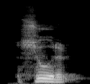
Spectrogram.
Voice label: "sur", crespinese

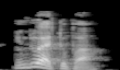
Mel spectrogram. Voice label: "terre", vocabolario dialettale crespinese

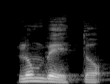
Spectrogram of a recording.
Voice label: "lombetto", crespinese, vocabolario dialettale

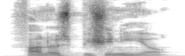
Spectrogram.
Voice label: "spicinio", crespinese

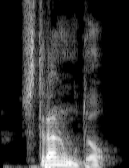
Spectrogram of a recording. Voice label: "stranuto", crespinese

